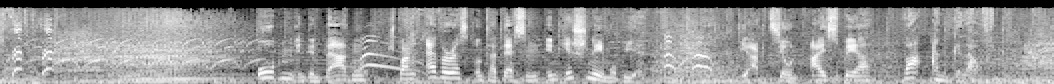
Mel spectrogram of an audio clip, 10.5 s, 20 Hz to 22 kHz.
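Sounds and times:
police car siren wailing: 0.0s - 4.3s
speech: 2.6s - 10.4s.

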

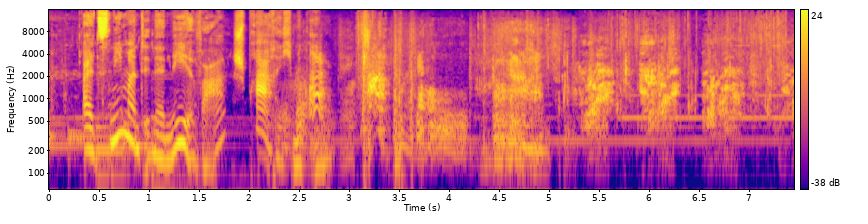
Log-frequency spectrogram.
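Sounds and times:
speech: 0.4s - 5.8s
coyote growling and snarling, straining against its tether: 2.1s - 7.4s.

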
